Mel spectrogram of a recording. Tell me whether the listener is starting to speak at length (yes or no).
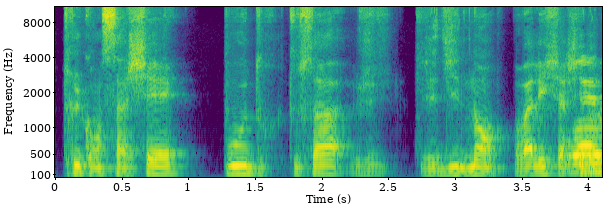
yes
